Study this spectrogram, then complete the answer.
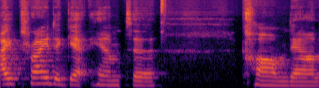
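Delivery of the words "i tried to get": plain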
